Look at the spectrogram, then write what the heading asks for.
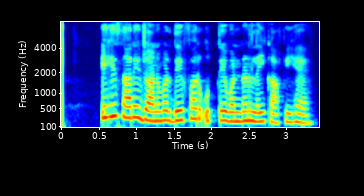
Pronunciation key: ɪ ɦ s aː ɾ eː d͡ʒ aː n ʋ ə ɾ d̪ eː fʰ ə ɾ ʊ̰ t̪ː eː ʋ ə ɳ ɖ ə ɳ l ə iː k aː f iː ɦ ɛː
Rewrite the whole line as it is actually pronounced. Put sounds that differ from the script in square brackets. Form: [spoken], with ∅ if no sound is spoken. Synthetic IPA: ɪ ɦ s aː ɾ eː d͡ʒ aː n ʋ ə ɾ d̪ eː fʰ ə ɾ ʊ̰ t̪ː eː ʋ ə ɳ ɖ ə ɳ l ə iː k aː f iː ɦ ɛː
